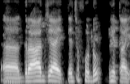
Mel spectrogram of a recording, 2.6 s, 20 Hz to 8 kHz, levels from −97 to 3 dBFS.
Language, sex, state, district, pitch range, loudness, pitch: Marathi, female, Maharashtra, Dhule, 130-155 Hz, -17 LUFS, 145 Hz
